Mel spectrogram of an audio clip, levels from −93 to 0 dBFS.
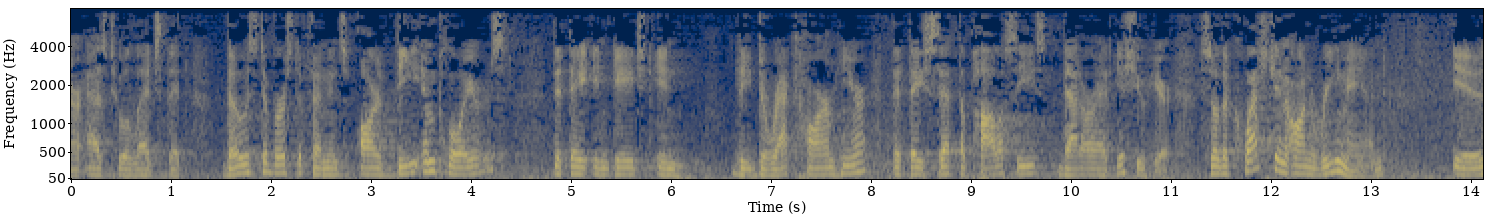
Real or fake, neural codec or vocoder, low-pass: real; none; 7.2 kHz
